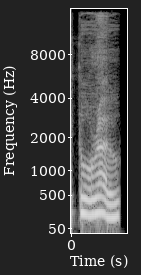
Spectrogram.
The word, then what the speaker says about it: Thoreau: be pronounced vu row with the H sounded and stress on the first syllable another perhaps more common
